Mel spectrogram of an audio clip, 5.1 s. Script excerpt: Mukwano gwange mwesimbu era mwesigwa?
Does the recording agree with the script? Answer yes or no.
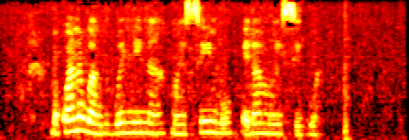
no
